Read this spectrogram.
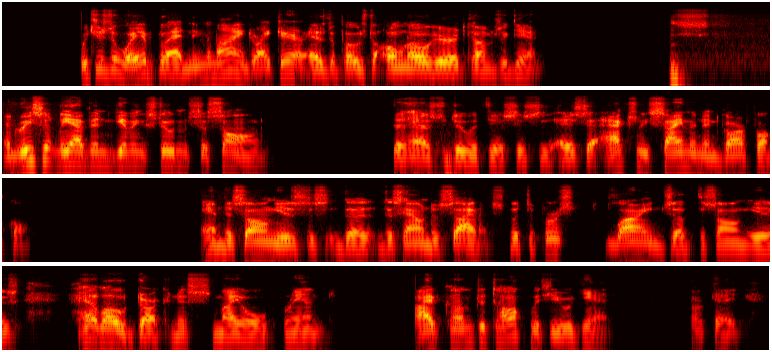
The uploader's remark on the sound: skype calls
